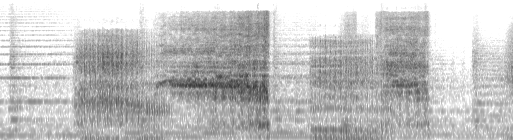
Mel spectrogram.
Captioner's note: eerie music playing; low growling; horse neighing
